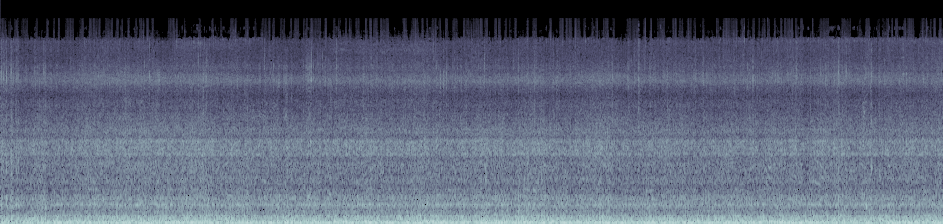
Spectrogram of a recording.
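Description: Steady low rumble of wind buffeting the microphone of a camera on a moving road bike, mixed with the rolling noise of bicycle tyres on tarmac.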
